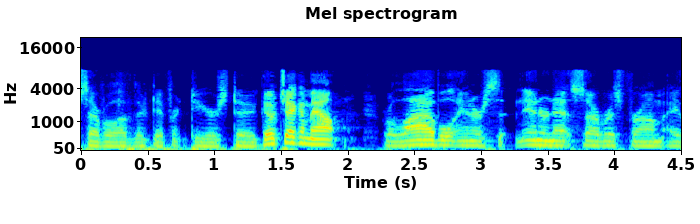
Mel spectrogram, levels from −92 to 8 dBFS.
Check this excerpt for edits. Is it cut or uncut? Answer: cut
